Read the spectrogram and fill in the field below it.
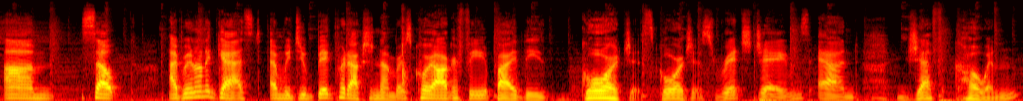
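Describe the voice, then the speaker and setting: With soft music in the background, a man who performs as a drag queen speaks slowly in a mid-range, slightly bright voice. He tells stories in a relaxed interview, his delivery strong, flamboyant, and theatrical, with big swooping intonation.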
